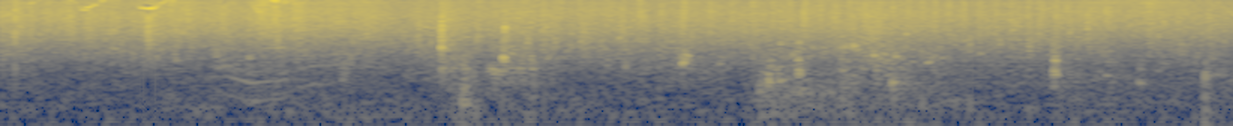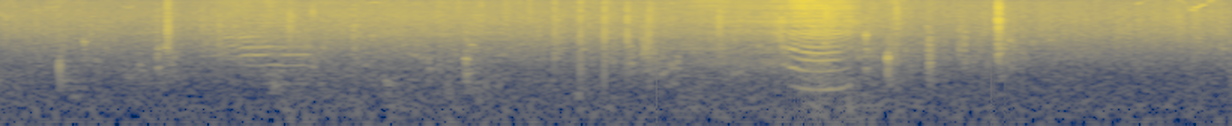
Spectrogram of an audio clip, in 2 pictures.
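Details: Dolphin heard underwater, with dense trains of sharp clicks throughout. Faint high whistled contours and arching tones appear in between, and a loud pulsed burst comes near the end.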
